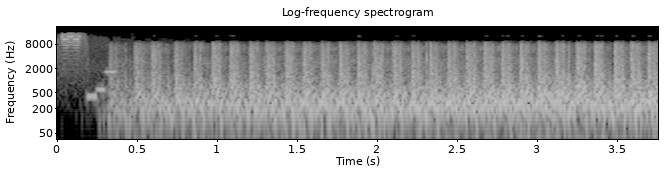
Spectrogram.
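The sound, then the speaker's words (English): Automatic gunfire as rebel fighters come under fire from pro-Qaddafi troops while pushing into the Libyan oil port of Brega, a loud, continuous rapid rattle of rounds that runs without pause after a brief opening. “The sound of rebel fighters coming under fire from pro-Qaddafi troops as they pushed into the oil port of Brega this morning.”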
